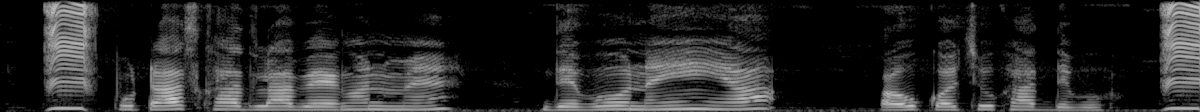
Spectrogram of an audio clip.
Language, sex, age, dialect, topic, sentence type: Chhattisgarhi, female, 18-24, Eastern, agriculture, question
